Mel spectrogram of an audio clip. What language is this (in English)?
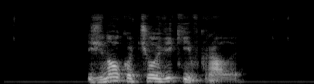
Ukrainian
